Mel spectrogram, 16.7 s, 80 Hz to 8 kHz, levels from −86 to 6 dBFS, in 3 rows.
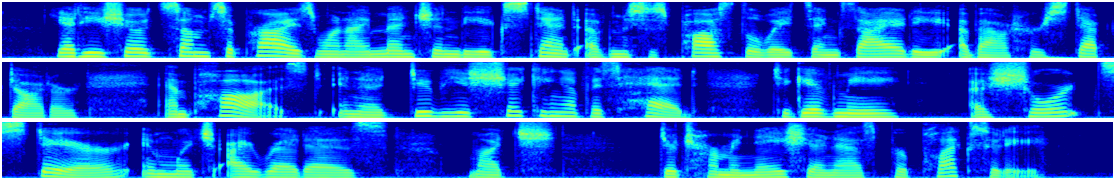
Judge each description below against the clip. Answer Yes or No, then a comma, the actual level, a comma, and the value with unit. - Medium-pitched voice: Yes, medium, 150 Hz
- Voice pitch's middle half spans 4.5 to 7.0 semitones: Yes, wide, 5.4 semitones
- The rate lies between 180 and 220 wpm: No, average, 150 wpm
